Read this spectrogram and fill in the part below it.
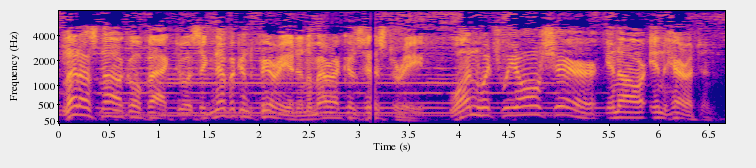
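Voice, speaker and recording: A man's voice: on the high side, sing-song, a little fast. A man announcing a scripted old-time radio programme in a grand, solemn, declamatory manner. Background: music.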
